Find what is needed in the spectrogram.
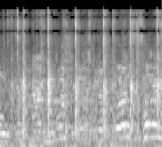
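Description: Football crowd clapping in a steady rhythm, about three claps a second, with voices shouting over it at the final whistle.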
